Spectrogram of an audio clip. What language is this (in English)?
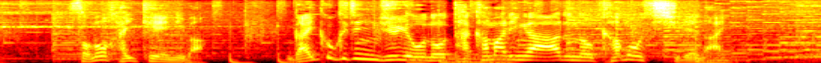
Japanese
